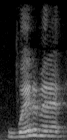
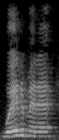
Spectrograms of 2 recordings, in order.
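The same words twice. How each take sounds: The two takes are said the same way.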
